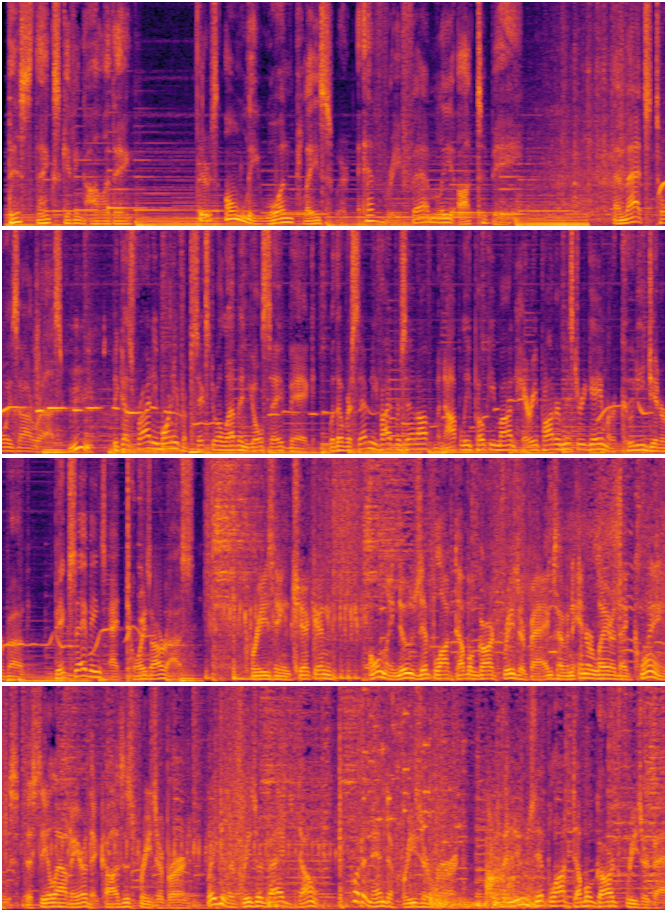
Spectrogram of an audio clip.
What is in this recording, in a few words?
voiceover commercial men; new york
